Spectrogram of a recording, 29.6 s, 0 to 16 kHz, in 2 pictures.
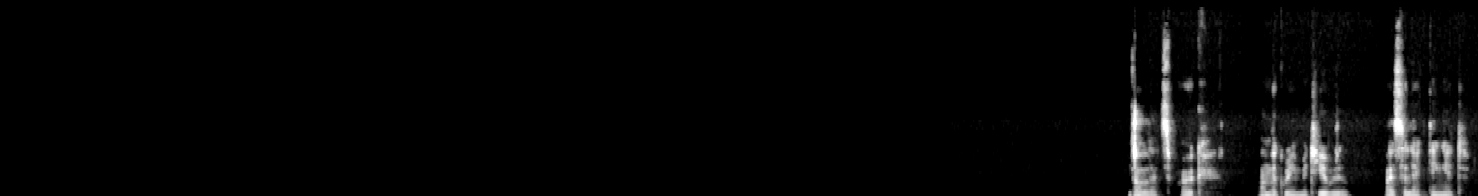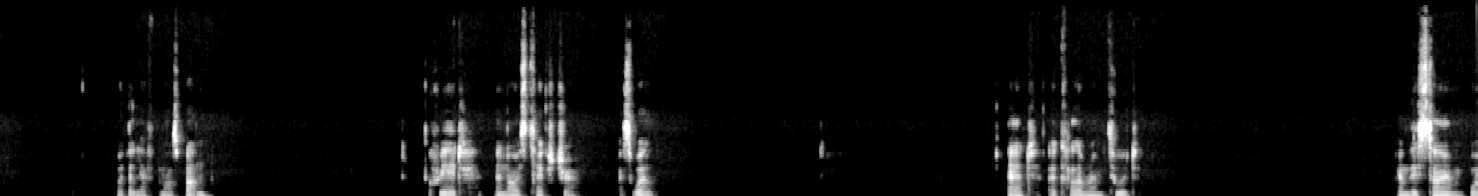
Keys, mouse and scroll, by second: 2.5 middle drag, 2.5-3.2 scroll down 5, 2.9-9.7 middle drag, 5.0-5.4 scroll up 2, 6.1-6.8 scroll up 3, 10.4-10.7 scroll down 3, 11.2-11.9 shift+middle drag, 11.9 click, 16.8 click, 17.9 click, 24.1 ctrl+shift+click, 25.7-26.3 scroll up 4, 26.3-28.6 middle drag, 28.6-29.5 scroll up 4.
